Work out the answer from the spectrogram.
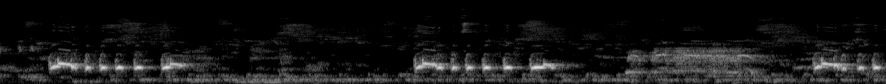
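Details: Bangkok zebra dove song with the kung tone, meant to make young doves sing sooner: three phrases of fast, pulsed coos, each closing with a drawn note, over a low background hum and a burst of other noise.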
